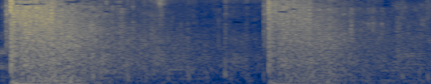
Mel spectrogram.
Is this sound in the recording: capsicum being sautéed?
no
